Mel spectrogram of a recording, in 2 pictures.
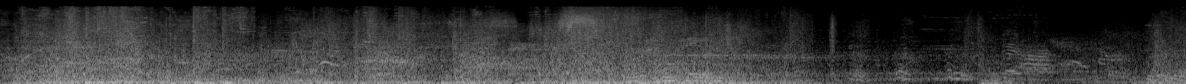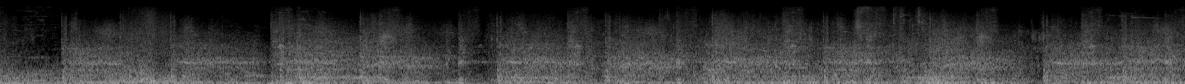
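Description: Magic blasts and sword strikes crackle and thump in a busy fight.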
